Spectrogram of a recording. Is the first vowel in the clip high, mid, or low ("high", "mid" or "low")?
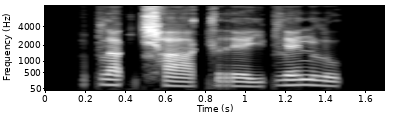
low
